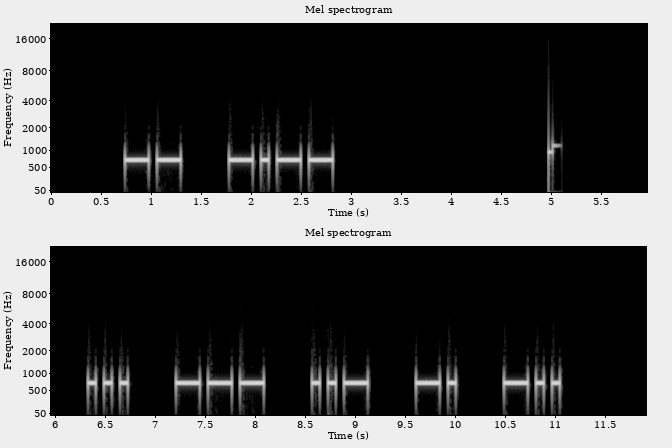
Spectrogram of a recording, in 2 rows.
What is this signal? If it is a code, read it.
Morse code, heard as a keyed tone, about 15 wpm, spaced as for 11 wpm, 700 Hz. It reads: MY SOUND
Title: 2x Character Spacing - Top 200 Words - 15wpm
